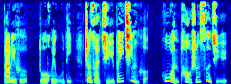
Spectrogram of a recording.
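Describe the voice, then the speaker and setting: A man's voice: on the high side, huge pitch swings, moderate pace, breathy edge, no echo, studio quality. A man narrating a historical novel, telling it dramatically and voicing many characters. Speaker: storyteller.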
